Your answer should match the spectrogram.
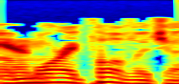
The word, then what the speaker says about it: Maury Povich: No, Maury Povich, I think, is how it's pronounced.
